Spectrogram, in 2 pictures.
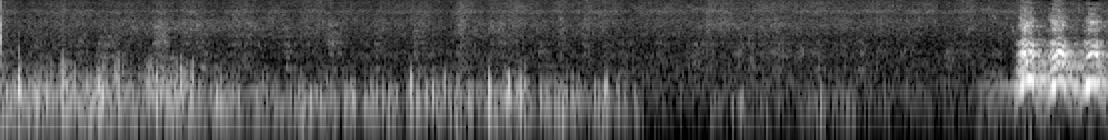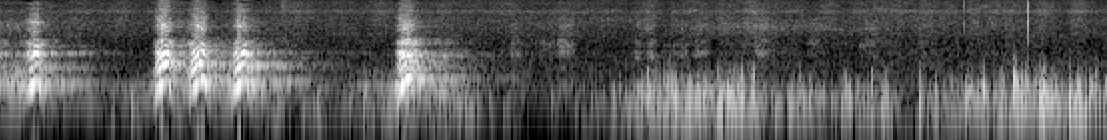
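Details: Poodle barks in three short bursts of sharp, repeated yapping barks in the middle, with rustling and handling noise before and after.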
